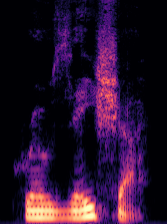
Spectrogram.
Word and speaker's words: rosacea: If you've ever seen a person with skin like that, we would call that rosacea.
